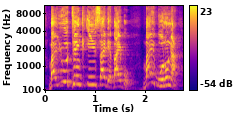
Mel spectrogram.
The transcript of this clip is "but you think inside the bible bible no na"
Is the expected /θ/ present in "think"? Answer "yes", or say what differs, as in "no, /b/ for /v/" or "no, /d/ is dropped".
no, /t/ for /θ/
